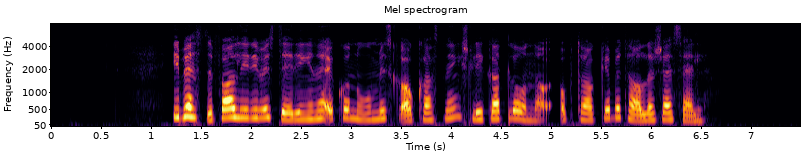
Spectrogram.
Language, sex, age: Norwegian, female, 31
